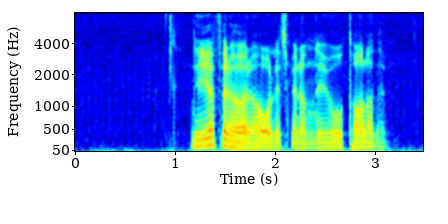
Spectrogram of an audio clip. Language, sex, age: Swedish, male, 42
